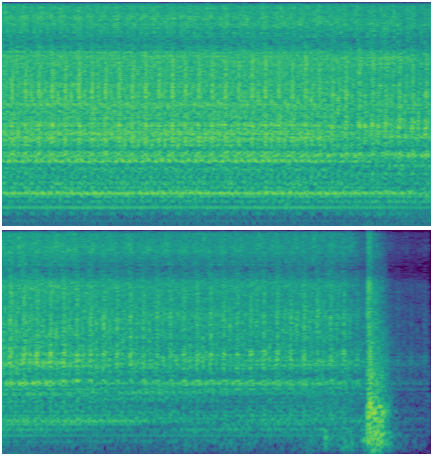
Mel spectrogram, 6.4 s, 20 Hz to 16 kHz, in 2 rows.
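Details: Hyundai/Kia G4NA engine on cold start at idle: light, uneven knock riding over the engine note until shut off; knock when cold, cause not pinned down.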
